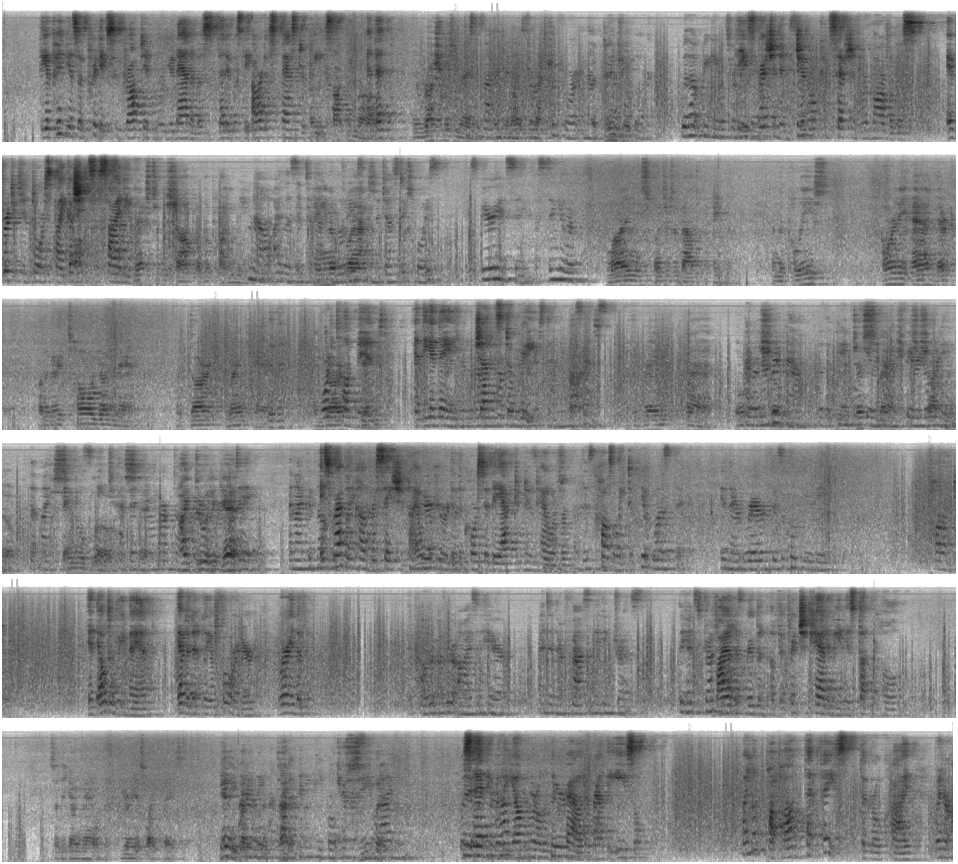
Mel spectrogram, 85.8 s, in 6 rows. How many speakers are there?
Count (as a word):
three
